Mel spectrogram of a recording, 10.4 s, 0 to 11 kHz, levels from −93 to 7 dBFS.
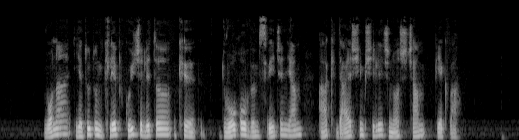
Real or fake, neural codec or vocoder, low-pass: real; none; 7.2 kHz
